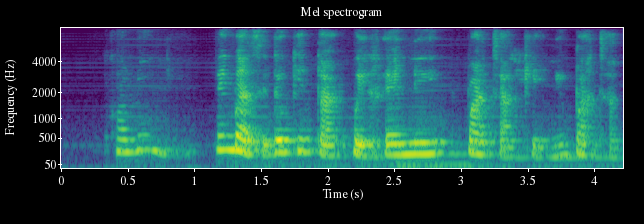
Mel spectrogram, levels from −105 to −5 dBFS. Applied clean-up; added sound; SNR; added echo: neural separator model SepFormer DNS4.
